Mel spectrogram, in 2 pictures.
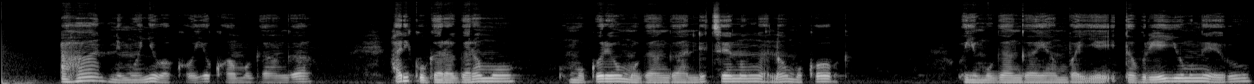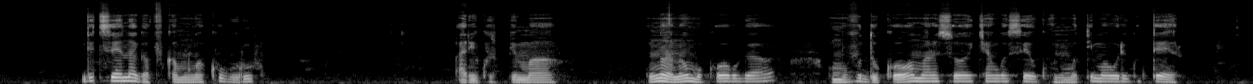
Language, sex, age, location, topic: Kinyarwanda, male, 18-24, Kigali, health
